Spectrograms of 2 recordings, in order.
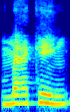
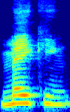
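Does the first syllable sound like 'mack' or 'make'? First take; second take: mack; make. First: The first syllable sounds like 'mack'. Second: The first syllable sounds like 'make'. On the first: The speaker calls it wrong. "ভুল উচ্চারণ" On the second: The speaker calls it right. "সঠিক উচ্চারণ"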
